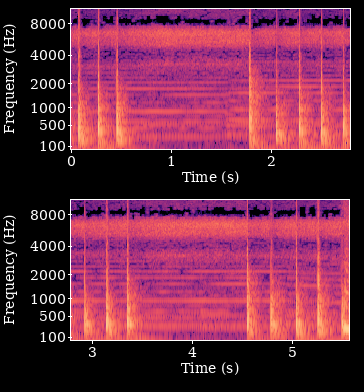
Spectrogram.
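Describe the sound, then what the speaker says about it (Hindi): A sound-effect knock on a wooden door in a cartoon story comes as two rapid bursts of sharp, loud knocks, each about seven or eight quick hollow raps separated by a pause, with no voices. "दरवाजे पर दस्तक होती है।"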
